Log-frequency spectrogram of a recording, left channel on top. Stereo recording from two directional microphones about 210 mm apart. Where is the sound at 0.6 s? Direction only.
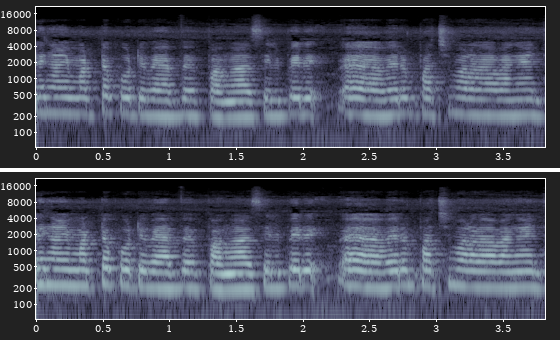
20° right (ahead or behind).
